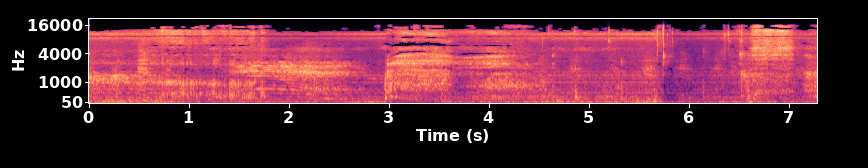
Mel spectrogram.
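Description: Masala chai sipped and gulped from a glass, with a low drawn-out hum that slides in pitch, then a loud breath out about three seconds in. Near the end, fried pakodas rustle as they are picked from the plate.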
